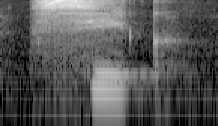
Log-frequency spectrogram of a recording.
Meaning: 1. juice 2. sap (the juice of plants)
- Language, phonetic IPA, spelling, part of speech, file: Ukrainian, [sʲik], сік, noun, Uk-сік.ogg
